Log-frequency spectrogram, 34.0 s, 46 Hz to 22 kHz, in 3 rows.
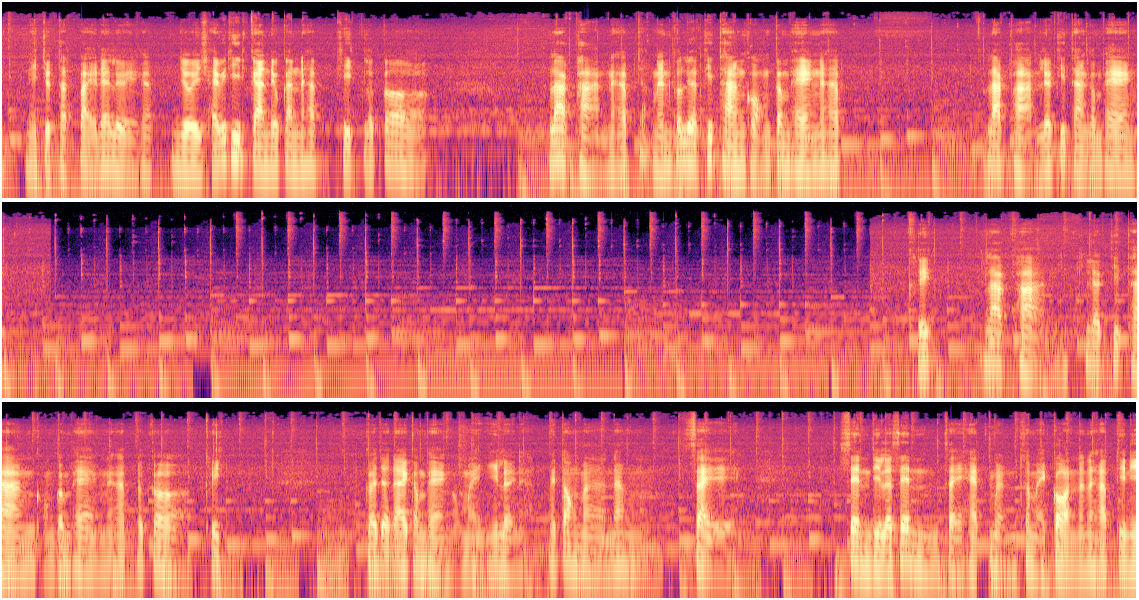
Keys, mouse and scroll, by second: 0.6 click, 1.3 scroll down 1, 1.5 middle click, 2.6 click, 3.5 scroll down 1, 3.6 middle click, 4.1 scroll down 1, 4.4 middle click, 5.0 middle click, 5.7 scroll up 1, 7.4 scroll up 1, 7.5 click, 7.7 scroll down 1, 7.9 middle click, 9.4 click, 12.9 middle click, 14.0 scroll up 1, 16.5 scroll down 1, 17.0 middle click, 18.7-19.0 scroll up 1, 20.8 scroll up 1, 20.9 click, 21.2 scroll down 1, 21.3 middle click, 23.0 click, 25.0 click, 25.8-26.2 scroll down 1, 26.2 middle click, 26.6 space, 27.0 Escape, 28.0 click, 29.4 click, 30.0 scroll up 1, 31.2 space, 32.0 click, 33.0 scroll down 1, 33.5 middle click.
